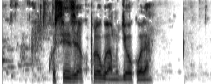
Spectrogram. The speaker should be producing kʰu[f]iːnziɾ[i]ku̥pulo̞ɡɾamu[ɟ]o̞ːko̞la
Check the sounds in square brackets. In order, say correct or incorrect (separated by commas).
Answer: incorrect, incorrect, correct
